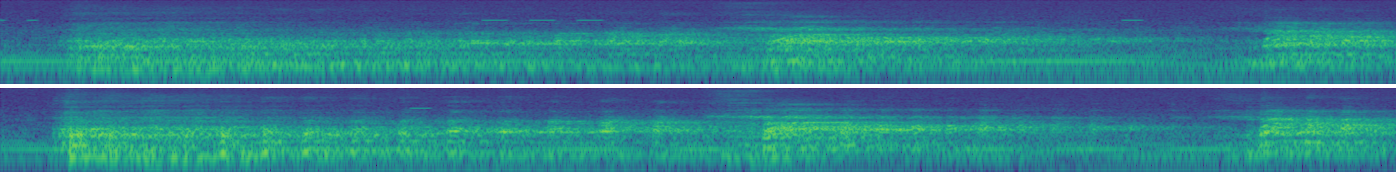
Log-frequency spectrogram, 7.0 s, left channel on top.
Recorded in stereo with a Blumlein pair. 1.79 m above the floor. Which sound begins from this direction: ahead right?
Laughter, at 0.3 s.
